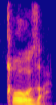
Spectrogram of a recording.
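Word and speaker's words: Xhosa: they were called the causas and that's that is spelt x-h-o-s-a and the way you say it is closer closer they are from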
